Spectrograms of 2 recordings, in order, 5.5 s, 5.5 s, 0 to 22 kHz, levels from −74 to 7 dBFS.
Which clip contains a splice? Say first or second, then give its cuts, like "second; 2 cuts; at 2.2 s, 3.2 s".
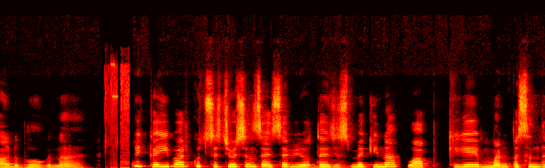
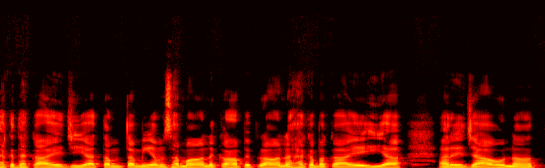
first; 2 cuts; at 1.3 s, 4.0 s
